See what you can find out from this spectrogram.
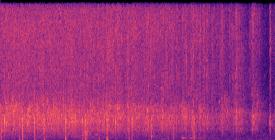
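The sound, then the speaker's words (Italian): Audience applause at a national festival event, greeting a young town council president: dense, steady clapping with sharp individual claps throughout, loud and sustained, easing slightly toward the end. “Possiamo fare un applauso a un presidente così giovane?”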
